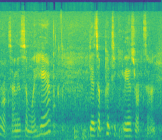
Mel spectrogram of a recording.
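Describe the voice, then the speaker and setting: A woman with a Trinidadian accent speaks over noticeable background noise. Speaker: animation filmmaker, panelist. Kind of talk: live panel discussion. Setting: stage with audience. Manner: animated.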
